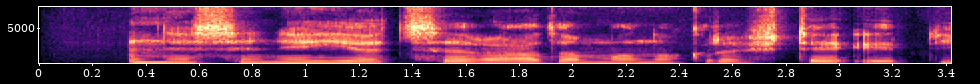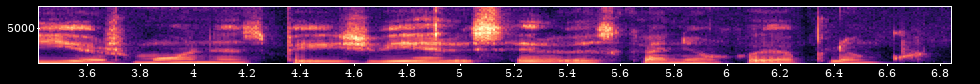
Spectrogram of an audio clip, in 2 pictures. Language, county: Lithuanian, Vilnius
